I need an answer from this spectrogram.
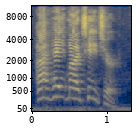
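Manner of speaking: high-pitched mock child whine; little monster child. Monster child complaining to its mother, high child voice. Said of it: "Little monster child".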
